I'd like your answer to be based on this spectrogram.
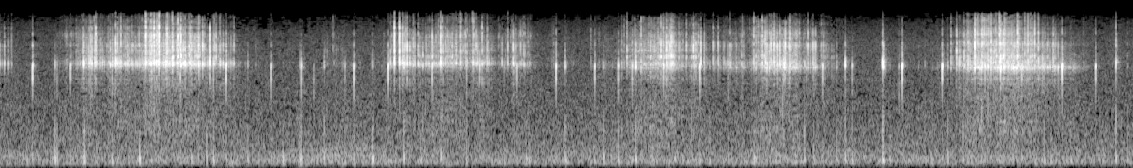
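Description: A palm-sized hollow painted wooden ball shaker, red and orange with a dragon design and filled with rattling beads, is turned and tapped with long nails. Five swells of bright, hissing bead rattle rise and fade, with short, sharp ticks of the nails on the wood scattered between them.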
